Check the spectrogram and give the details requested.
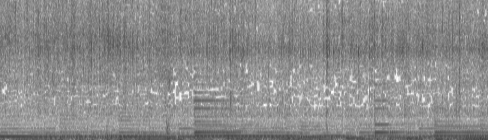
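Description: Small chunks of food frying in hot oil in a shallow pan, sizzling steadily, under background music of held notes that change pitch every second or so.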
